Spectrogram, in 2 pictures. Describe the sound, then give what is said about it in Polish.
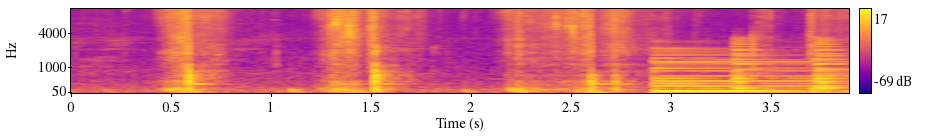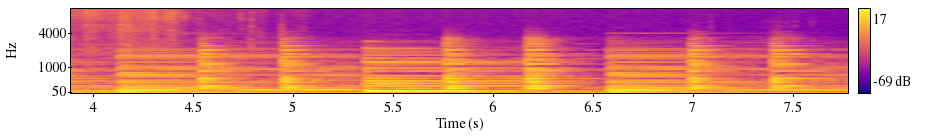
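Sharp, crunchy knife chops on a board, about six or seven in an uneven rhythm, chopping cabbage; after a few seconds the chopping stops and a steady tune of sustained musical notes takes over. “Dlaczego nie siekasz już kapusty?”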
